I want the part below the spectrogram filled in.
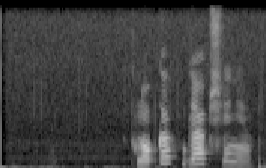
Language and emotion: Russian, neutral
